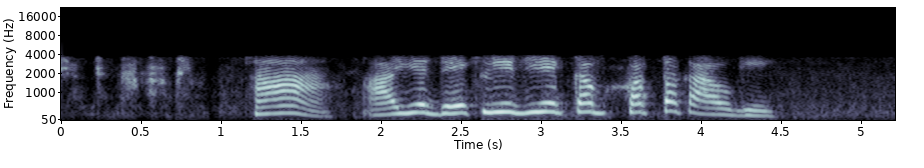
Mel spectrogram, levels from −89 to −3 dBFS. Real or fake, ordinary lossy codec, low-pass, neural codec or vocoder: fake; Opus, 16 kbps; 3.6 kHz; codec, 16 kHz, 4 kbps, FunCodec, trained on Chinese and English, 50 frames a second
